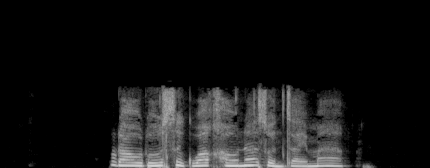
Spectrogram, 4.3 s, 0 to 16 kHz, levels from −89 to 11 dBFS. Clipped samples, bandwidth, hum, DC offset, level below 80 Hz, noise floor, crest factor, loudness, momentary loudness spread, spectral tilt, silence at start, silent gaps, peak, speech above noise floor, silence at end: under 0.1%; 8 kHz; none; under 0.1%; -56 dBFS; -84 dBFS; 14 dB; -15 LUFS; 6 LU; -4.5 dB/octave; 1.1 s; none; -4 dBFS; 69 dB; 0.6 s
